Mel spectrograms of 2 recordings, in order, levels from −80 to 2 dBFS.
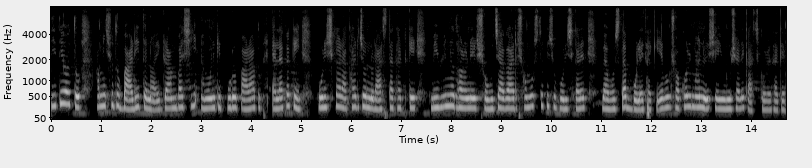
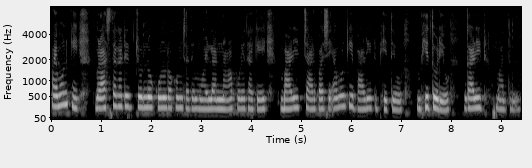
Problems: background sounds at intervals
